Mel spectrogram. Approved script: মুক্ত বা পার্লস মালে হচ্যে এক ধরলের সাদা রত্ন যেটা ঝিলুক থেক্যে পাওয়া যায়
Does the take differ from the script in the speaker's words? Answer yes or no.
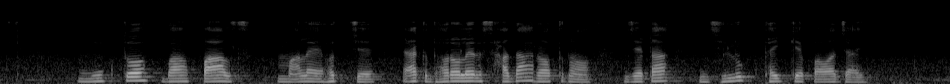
no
